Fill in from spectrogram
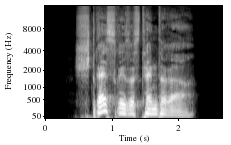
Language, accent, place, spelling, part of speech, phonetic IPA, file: German, Germany, Berlin, stressresistenterer, adjective, [ˈʃtʁɛsʁezɪsˌtɛntəʁɐ], De-stressresistenterer.ogg
- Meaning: inflection of stressresistent: 1. strong/mixed nominative masculine singular comparative degree 2. strong genitive/dative feminine singular comparative degree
